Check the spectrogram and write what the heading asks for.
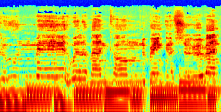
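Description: Electric bass guitar plucking held notes through an F–C–Dm–Am progression in A minor, with a man singing the melody over it.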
